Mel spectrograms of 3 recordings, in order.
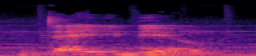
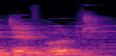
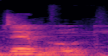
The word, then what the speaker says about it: debut: dangerous though we say dangerous but the correct pronunciation is dangerous is a dangerous road it's a dangerous road then debut debut sometimes we say the boot our table is neither David nor debuted its debut debut this is the band's debut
